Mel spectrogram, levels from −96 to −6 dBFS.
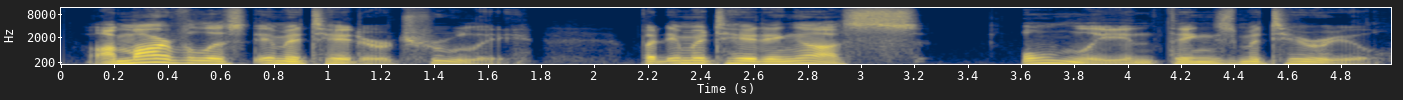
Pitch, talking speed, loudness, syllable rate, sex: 120 Hz, 130 wpm, -19 LUFS, 5.9 syllables/s, male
